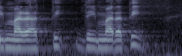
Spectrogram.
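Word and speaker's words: Itamaraty: los servidores públicos de Imaratí, que creo que es con acento en la I última.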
